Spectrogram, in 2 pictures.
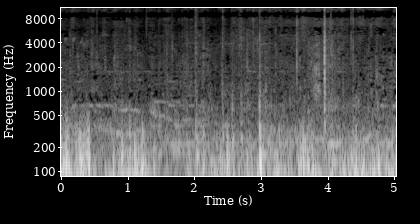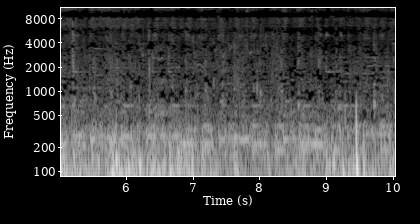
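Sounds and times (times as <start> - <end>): horse hoofbeats on sand: 0.0 - 10.0.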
